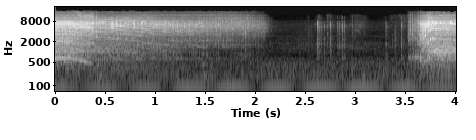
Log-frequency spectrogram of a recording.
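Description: A DeWalt corded drill with a hole saw drilling out the closed end of a twist-throttle grip: it runs and winds down over the first two seconds, then a quieter gap with a few light clicks, and the drill starts up and cuts again near the end.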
